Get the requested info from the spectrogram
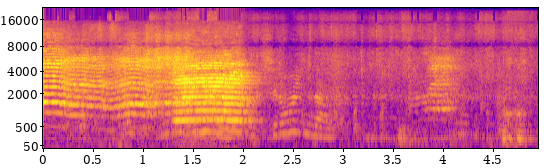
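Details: A goat, Okayu, at Yoshigake farm during the birth of her two kids on 3 May 2023: one loud, wavering two-second bleat, then low murmuring voices and faint sounds.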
